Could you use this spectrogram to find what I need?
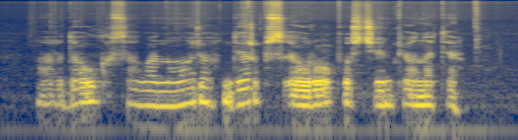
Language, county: Lithuanian, Telšiai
